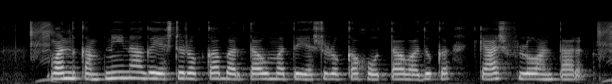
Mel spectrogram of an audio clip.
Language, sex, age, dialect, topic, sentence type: Kannada, female, 18-24, Northeastern, banking, statement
